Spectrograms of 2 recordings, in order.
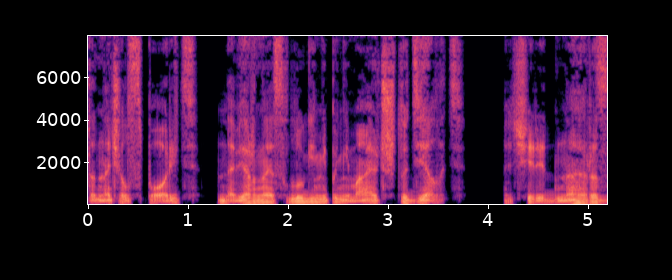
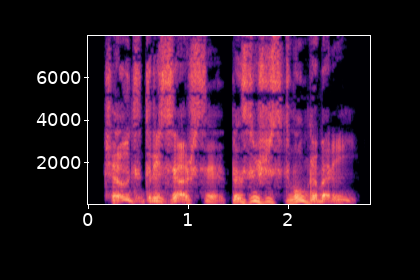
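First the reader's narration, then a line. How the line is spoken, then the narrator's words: Man's rapid barking. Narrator (Russian): гаркнул мужской голос и протараторил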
